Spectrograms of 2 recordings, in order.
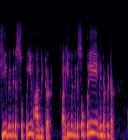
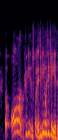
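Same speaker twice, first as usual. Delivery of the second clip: laughing; 5 semitones higher, 8 dB louder than usual. Real, not acted. Laughing at Akbar's sword trick.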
